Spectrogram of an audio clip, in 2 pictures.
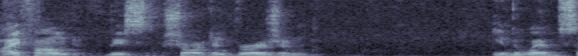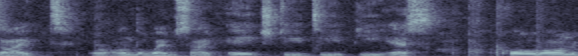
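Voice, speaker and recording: Noticeable background noise sits behind a man speaking at a very slow pace. His pitch is medium with ordinary variation. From Finland. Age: 40s. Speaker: teacher. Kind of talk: lesson presentation.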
